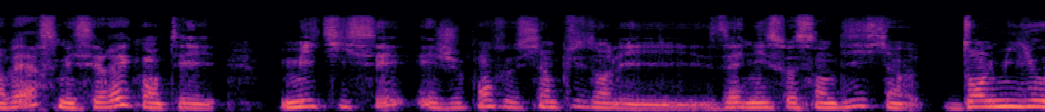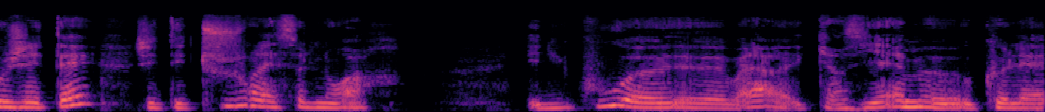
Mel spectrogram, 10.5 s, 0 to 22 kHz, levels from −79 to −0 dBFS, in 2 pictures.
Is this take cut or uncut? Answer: uncut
